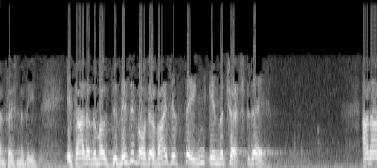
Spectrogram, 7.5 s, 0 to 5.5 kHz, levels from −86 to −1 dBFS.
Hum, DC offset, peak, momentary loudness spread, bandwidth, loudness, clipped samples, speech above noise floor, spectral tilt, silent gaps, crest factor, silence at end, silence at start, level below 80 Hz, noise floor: none; 0.8%; 0 dBFS; 11 LU; 5.4 kHz; -10 LUFS; 1%; 28 dB; -10.5 dB/octave; none; 12 dB; 0 s; 0 s; -34 dBFS; -38 dBFS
